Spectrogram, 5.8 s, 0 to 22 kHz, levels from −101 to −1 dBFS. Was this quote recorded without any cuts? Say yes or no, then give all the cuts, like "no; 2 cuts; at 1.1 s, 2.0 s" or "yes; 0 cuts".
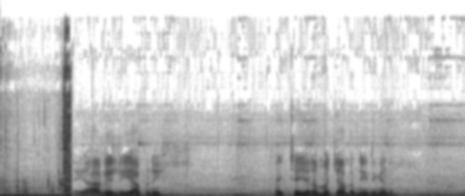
yes; 0 cuts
